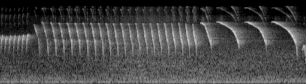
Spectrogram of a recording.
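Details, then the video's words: Canary song for stimulating a non-singing canary: a short steady note, then a fast even rolling trill of about twenty units, followed by three loud sweeping downslurred notes. "PANCINGAN SUARA KENARI GACOR UNTUK KENARI MACET !!"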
